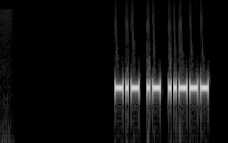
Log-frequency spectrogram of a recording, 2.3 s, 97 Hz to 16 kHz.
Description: Morse code, heard as a keyed tone, about 45 wpm, 700 Hz. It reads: KA2
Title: USA Call Sign Prefixes - Repeated 2x - 45wpm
